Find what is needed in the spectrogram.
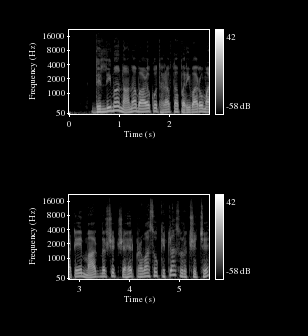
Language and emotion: Gujarati, fearful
